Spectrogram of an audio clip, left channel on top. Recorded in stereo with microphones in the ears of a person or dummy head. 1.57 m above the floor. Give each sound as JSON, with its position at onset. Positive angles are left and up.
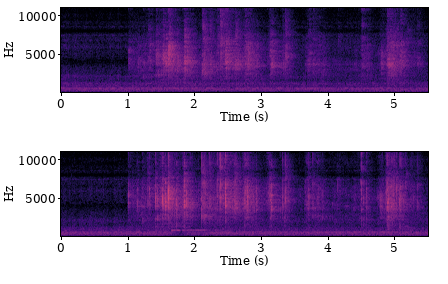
{"t": 1.0, "sound": "crumpling", "side_deg": -80, "distance_m": 0.5}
